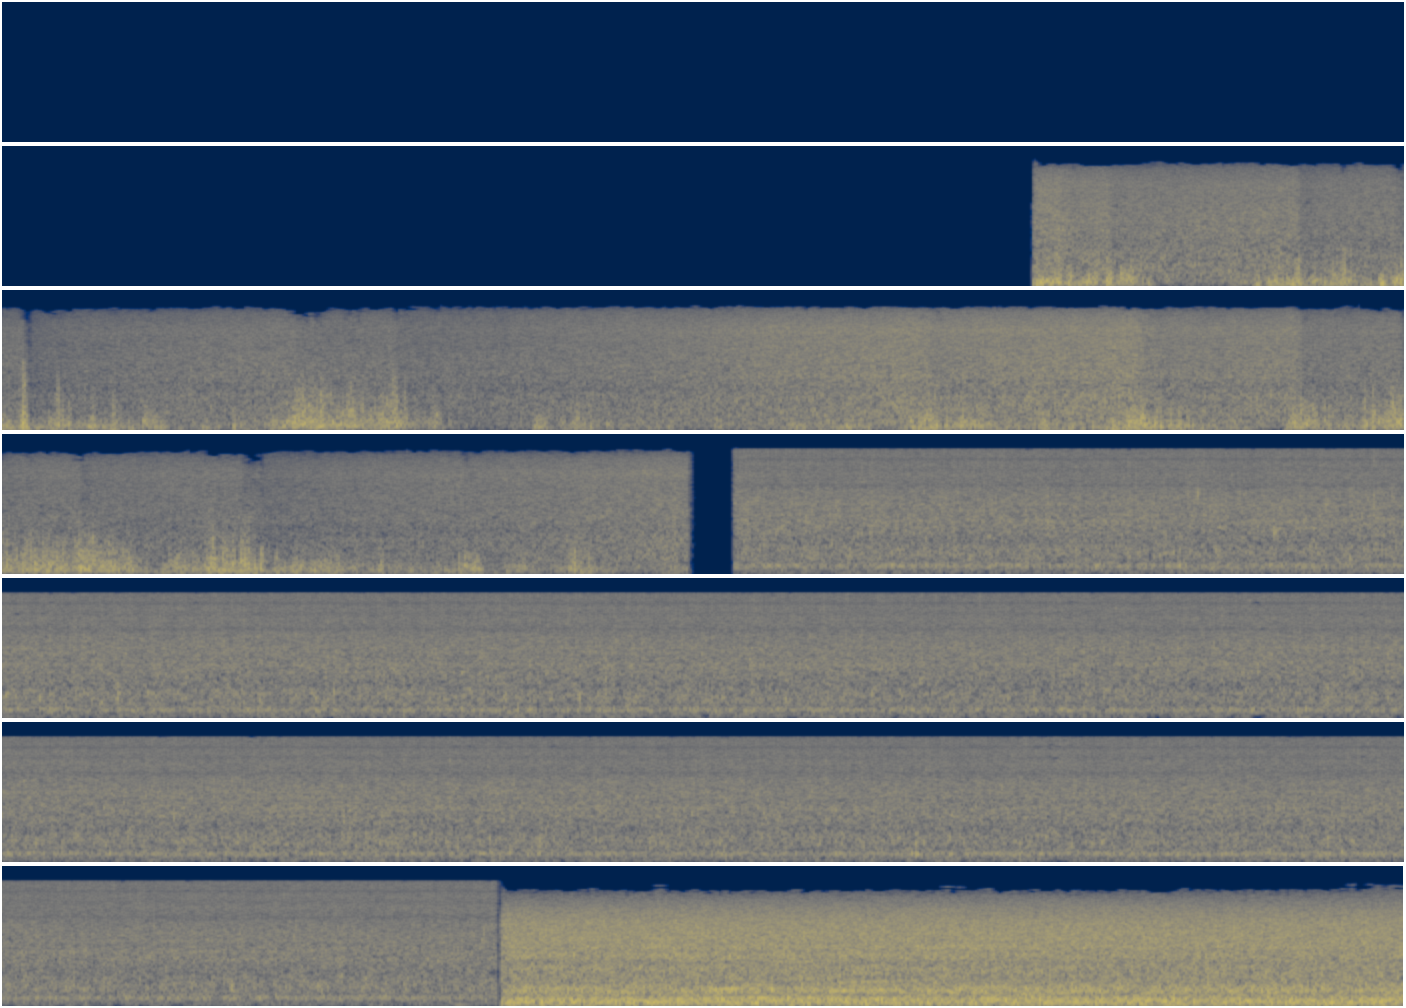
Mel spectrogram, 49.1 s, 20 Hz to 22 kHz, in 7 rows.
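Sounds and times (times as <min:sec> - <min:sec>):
wind on microphone: 0:12.2 - 0:24.5, 0:44.5 - 0:49.0
large waterfall rushing: 0:12.2 - 0:49.0.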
